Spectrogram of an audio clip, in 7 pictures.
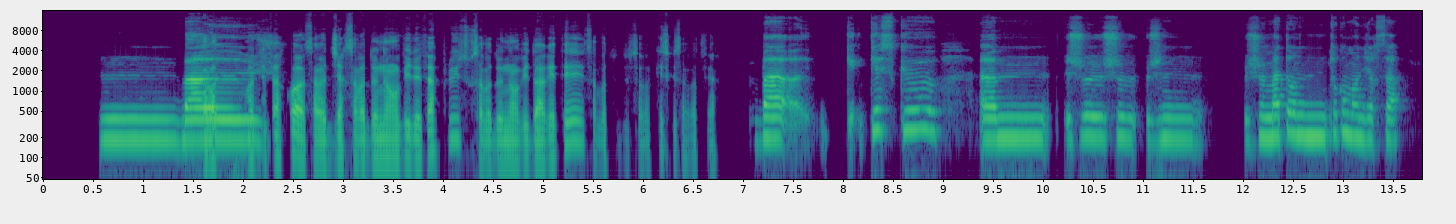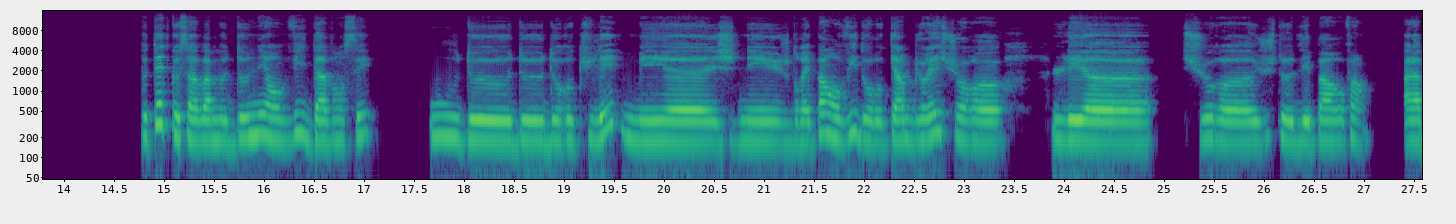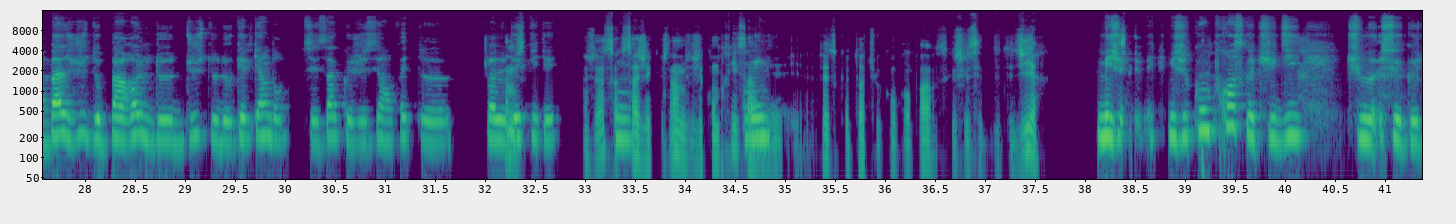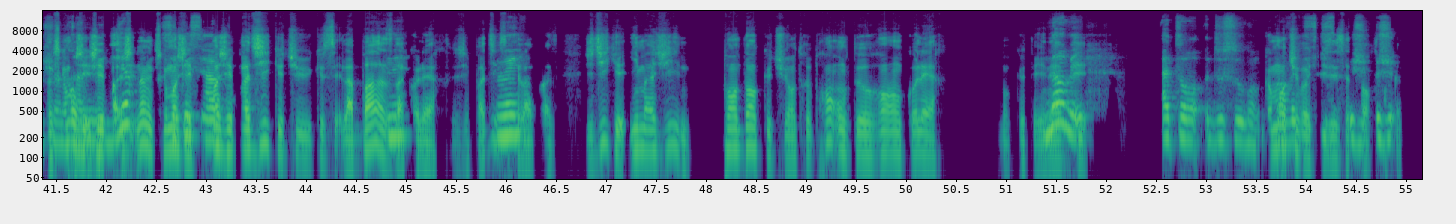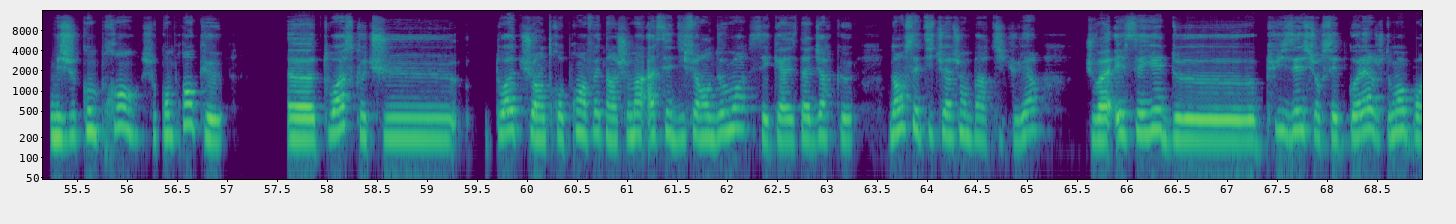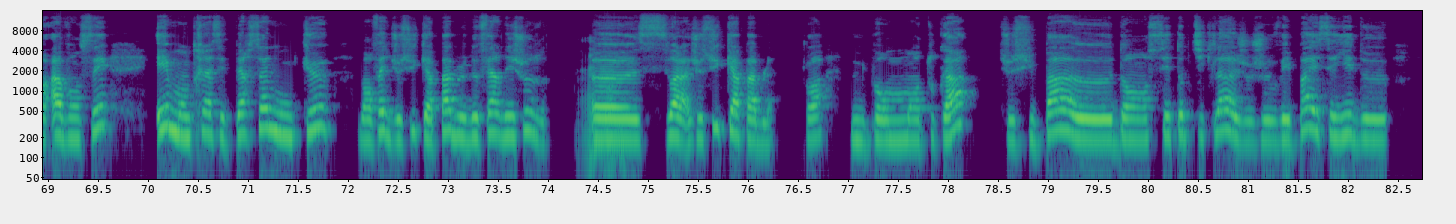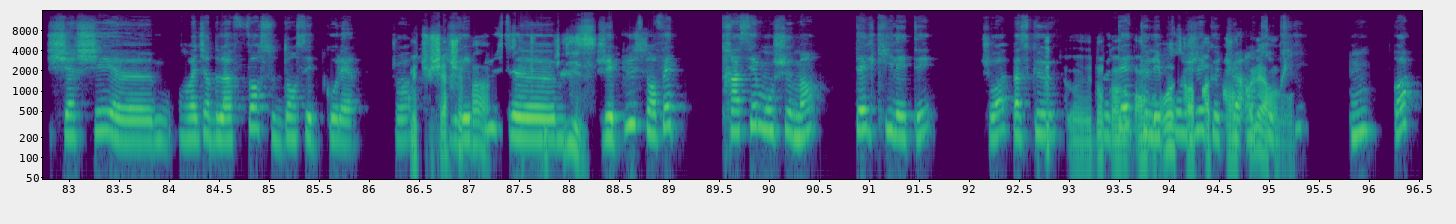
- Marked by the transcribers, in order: drawn out: "Mmh"; tapping; other background noise; chuckle; stressed: "base"; stressed: "Non mais"; drawn out: "tu"; drawn out: "de"; stressed: "quoi"
- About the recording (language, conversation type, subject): French, unstructured, Penses-tu que la colère peut aider à atteindre un but ?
